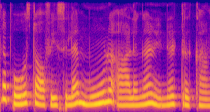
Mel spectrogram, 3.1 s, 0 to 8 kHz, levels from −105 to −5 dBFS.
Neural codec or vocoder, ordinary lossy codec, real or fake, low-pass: vocoder, 44.1 kHz, 128 mel bands every 512 samples, BigVGAN v2; none; fake; 7.2 kHz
